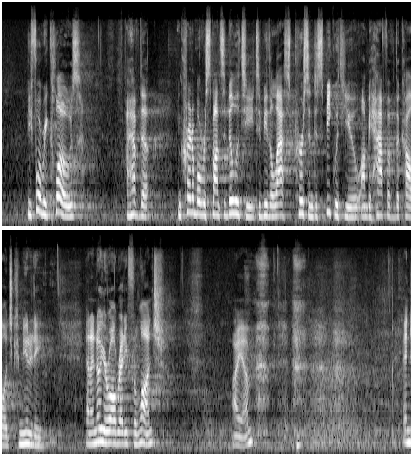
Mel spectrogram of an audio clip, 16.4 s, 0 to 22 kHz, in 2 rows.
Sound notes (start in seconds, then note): 12.2 crowd murmuring; 13.7 audience laughs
